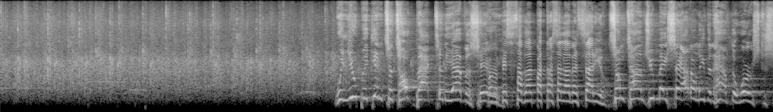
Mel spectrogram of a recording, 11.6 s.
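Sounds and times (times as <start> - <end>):
audience clapping: 0.0 - 7.5
speech: 5.0 - 11.6.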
